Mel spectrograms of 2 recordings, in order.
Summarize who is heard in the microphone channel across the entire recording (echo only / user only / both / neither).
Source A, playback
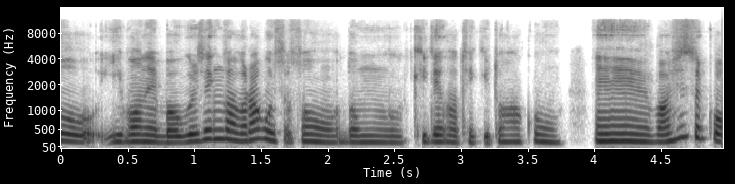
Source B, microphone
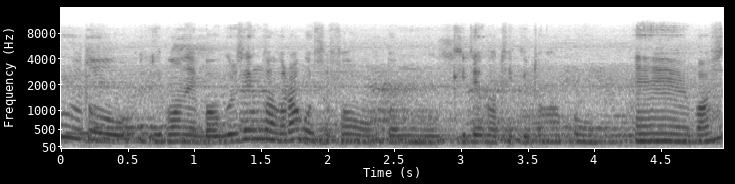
both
